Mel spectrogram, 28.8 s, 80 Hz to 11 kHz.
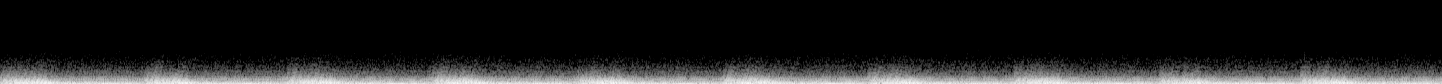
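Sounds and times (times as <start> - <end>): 
energy ambience: 0.0 - 28.8.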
